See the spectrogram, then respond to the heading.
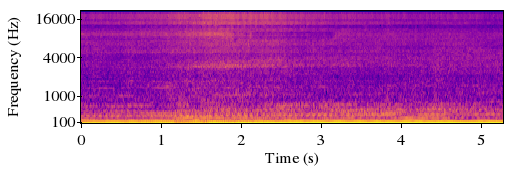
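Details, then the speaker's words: Freshly rebuilt Nissan R35 GT-R VR38 engine just after first start: deep, steady rumble settling evenly, no knocks or ticks; good oil pressure, later up to temp, bled, no leaks; normal running after engine rebuild. "She's alive. Finally, it's got good oil pressure. Not bad. She's alive. She's up to temp. All bled up. Sounds good. No leaks."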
